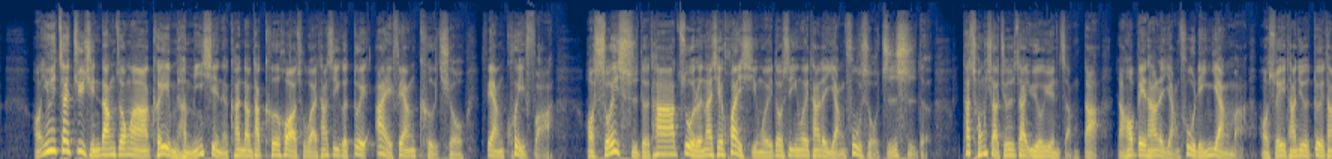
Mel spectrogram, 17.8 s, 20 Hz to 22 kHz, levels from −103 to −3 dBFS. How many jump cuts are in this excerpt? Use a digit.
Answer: 1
